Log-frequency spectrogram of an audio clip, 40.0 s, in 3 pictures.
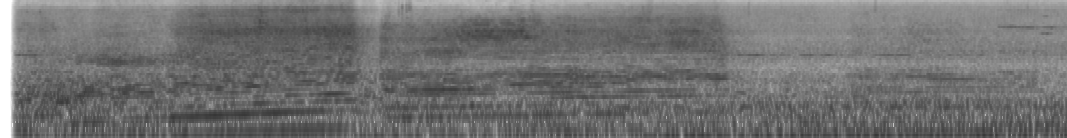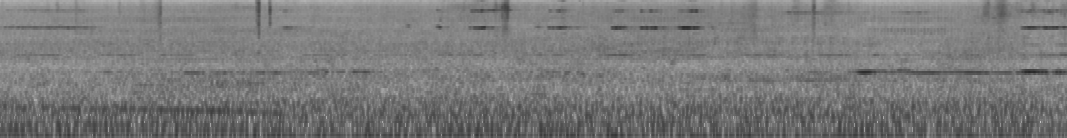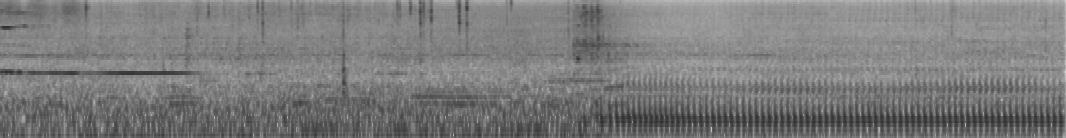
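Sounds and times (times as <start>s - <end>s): motorcycle engine revving and idling: 19.8s - 40.0s.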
